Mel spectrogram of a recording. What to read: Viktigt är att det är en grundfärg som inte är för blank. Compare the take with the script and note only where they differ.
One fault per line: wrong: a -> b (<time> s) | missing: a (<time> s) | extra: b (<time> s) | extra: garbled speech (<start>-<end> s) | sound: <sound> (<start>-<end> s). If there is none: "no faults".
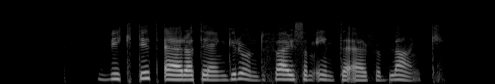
no faults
